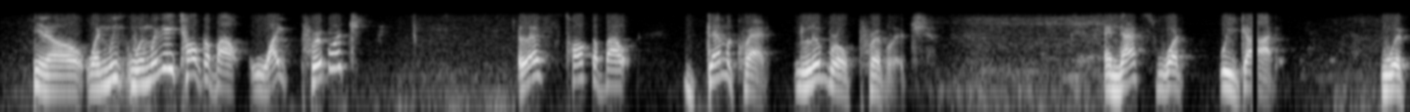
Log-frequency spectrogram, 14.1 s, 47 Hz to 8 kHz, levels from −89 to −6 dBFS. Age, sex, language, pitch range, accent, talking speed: 50-69, male, English, 140-210 Hz, American, 95 wpm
